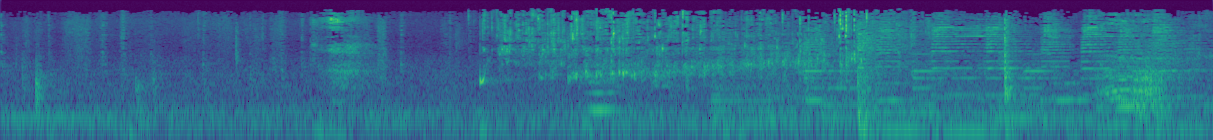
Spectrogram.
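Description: Red wine poured into a glass in the Jazzfisken record shop: a steady gurgling stream whose pitch climbs as the glass fills, with a few small clinks and drips along the way.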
